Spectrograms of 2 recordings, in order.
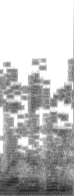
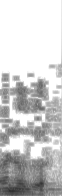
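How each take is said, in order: First: The word ends with a final i vowel. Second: The word ends on the consonant r. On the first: The speaker calls it right. "bacanya wa nuzuri saja baca" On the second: The speaker calls it wrong. "Jangan wa nuzur"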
